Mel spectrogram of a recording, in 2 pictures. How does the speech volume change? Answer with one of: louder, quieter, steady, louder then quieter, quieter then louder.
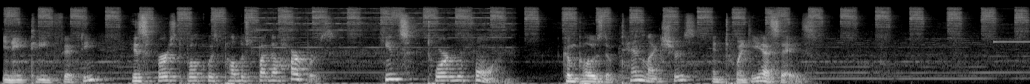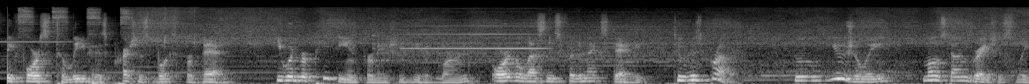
steady.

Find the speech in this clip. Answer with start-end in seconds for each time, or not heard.
0.0-8.2, 10.3-20.5.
